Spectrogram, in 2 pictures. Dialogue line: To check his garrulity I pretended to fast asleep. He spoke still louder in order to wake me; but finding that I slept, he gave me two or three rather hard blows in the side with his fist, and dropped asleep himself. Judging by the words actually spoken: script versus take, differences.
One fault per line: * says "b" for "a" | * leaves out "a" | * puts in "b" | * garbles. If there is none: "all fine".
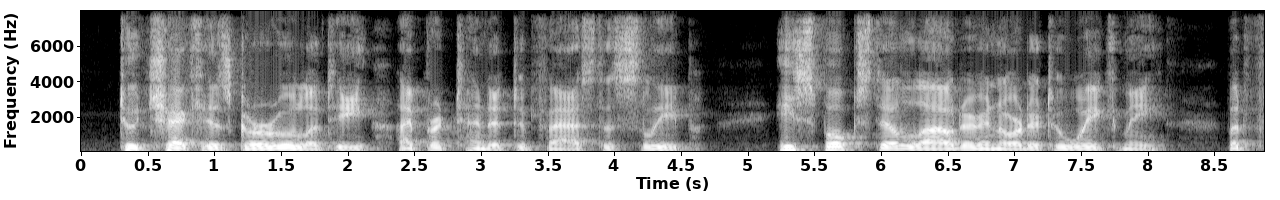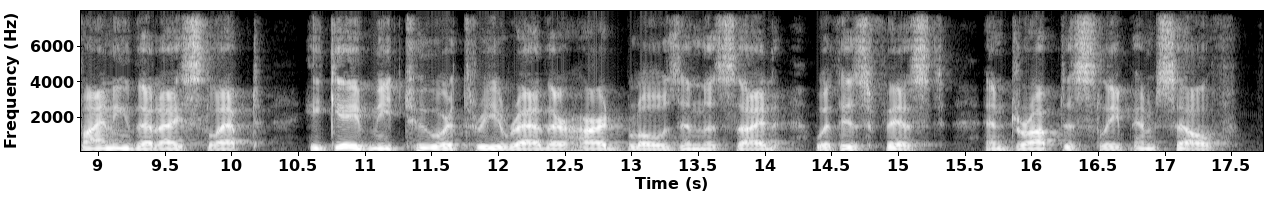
all fine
